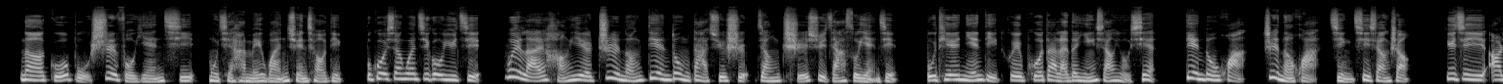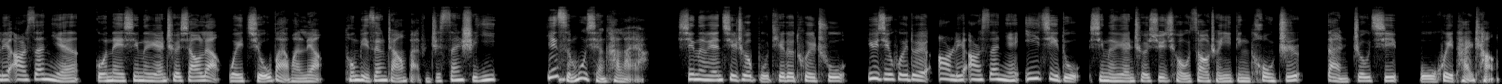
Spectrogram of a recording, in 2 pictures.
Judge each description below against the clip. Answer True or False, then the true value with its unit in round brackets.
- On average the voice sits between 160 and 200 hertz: True (185 Hz)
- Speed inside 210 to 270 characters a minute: False (285 characters per minute)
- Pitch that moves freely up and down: False (5.0 semitones)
